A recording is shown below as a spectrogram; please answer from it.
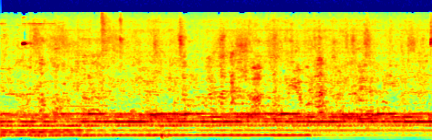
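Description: Sustained droning chord held on a keyboard synthesizer during a live indie rock set; its lowest notes drop out about two-thirds of the way through. Voices talk underneath.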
